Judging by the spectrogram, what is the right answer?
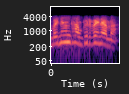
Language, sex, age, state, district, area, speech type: Bodo, female, 30-45, Assam, Baksa, rural, conversation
